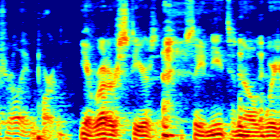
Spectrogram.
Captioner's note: laughing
